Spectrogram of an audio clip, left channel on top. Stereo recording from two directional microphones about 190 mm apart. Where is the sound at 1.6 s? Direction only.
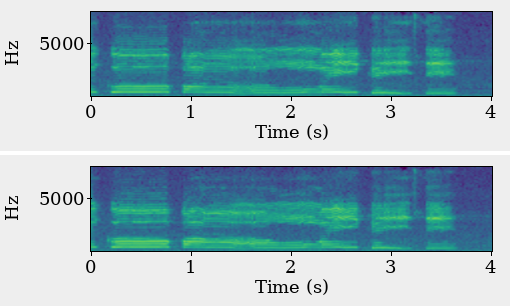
25° right (ahead or behind).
